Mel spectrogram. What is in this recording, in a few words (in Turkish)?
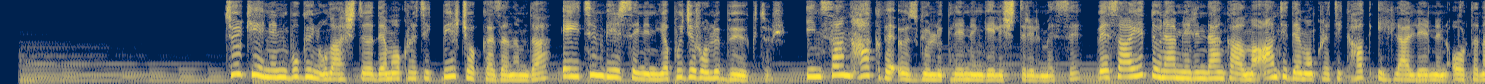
tanitim; egitim birsen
